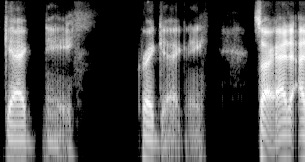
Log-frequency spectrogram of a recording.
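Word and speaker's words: Gagne: teams sorry is it is that not how you say his name I think it might be I think it's actually gagy Greg gagy sorry I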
